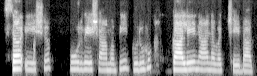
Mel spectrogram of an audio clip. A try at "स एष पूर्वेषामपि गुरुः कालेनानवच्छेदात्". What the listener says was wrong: जी good.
